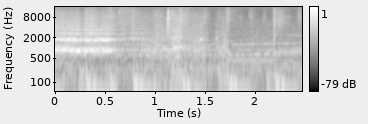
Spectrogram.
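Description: Cars driving and skidding in a video game match, engine drone with tyre squeals and scrapes running steadily throughout, moderately loud, no talk heard.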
